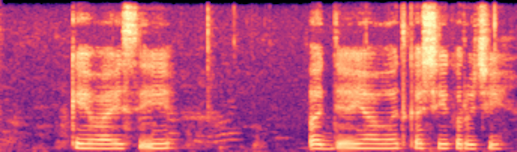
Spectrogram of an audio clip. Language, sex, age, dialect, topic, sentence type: Marathi, female, 25-30, Southern Konkan, banking, question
